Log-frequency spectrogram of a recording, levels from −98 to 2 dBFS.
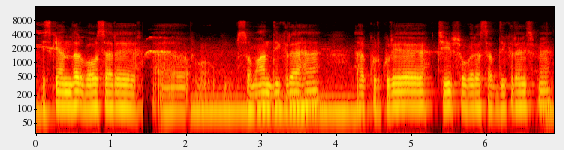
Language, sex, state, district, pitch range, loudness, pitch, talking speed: Hindi, male, Bihar, Gopalganj, 105-120 Hz, -32 LUFS, 115 Hz, 140 wpm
